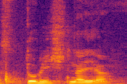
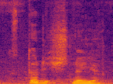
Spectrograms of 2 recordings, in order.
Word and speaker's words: Stolichnaya: Comment elle s'appelle cette vodka Parce que moi j'arrive pas à la prononcer. Steyerniauer. C'est une vodka japonaise. C'est pas mal. Non c'est la Stolichnaya. Stolichnaya.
